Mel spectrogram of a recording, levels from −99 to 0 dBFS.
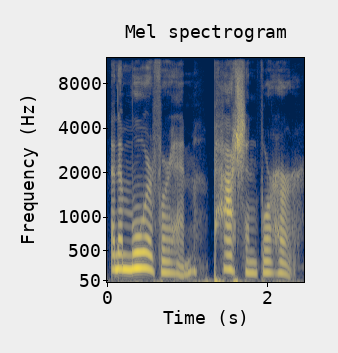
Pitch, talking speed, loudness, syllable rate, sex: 185 Hz, 170 wpm, -17 LUFS, 4.2 syllables/s, female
